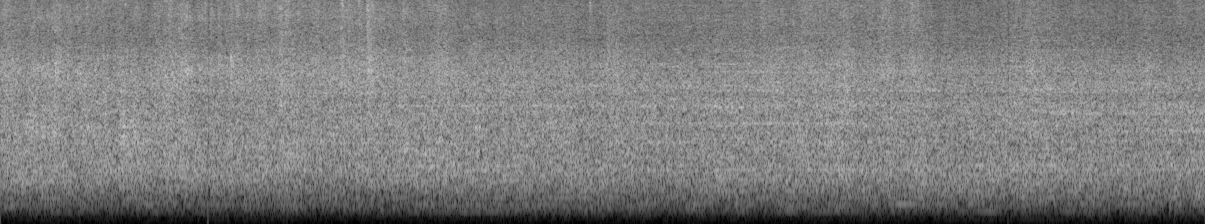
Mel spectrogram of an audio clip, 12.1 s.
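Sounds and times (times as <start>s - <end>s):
train wheels rumbling and clattering: 0.0s - 12.0s.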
